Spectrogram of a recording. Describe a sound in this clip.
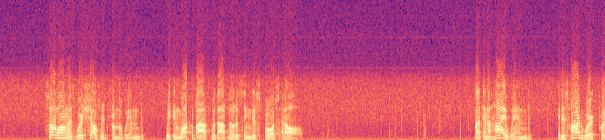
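A man speaks calmly and clearly.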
